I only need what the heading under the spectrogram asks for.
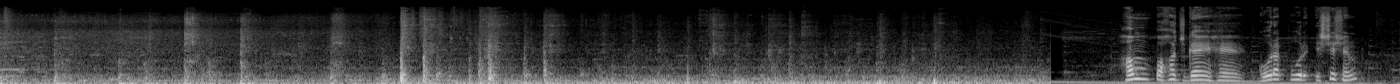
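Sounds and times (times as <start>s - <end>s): wheels clacking over rail joints: 0.0s - 10.5s
train rumble: 0.0s - 12.8s.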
